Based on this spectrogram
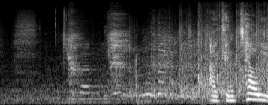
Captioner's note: sobbing; applause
